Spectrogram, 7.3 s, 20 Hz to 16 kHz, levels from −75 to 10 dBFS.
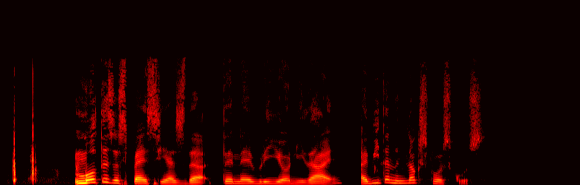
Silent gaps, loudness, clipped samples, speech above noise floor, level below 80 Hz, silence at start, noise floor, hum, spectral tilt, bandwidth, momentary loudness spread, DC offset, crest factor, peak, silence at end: none; -25 LUFS; under 0.1%; 55 dB; -78 dBFS; 0.15 s; -79 dBFS; none; -6 dB/octave; 11.5 kHz; 20 LU; under 0.1%; 24 dB; -2 dBFS; 1.25 s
